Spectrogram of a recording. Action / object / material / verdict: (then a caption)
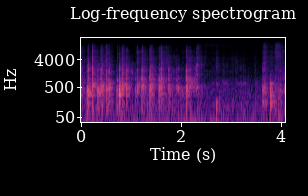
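tap / cardboard tissue box / cardboard / none. Fingertips of both hands tap on the end panel of a hollow, glossy cardboard tissue box. A rapid run of short, hollow, low-midrange thumps with a papery brightness fills the first half. The taps thin out to softer, sparser ones, then a louder flurry returns near the end.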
